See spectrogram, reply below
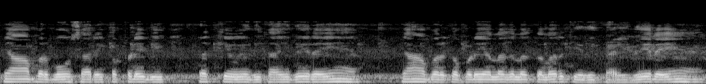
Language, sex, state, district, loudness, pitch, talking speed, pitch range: Hindi, male, Haryana, Rohtak, -13 LUFS, 120 Hz, 195 wpm, 115-125 Hz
